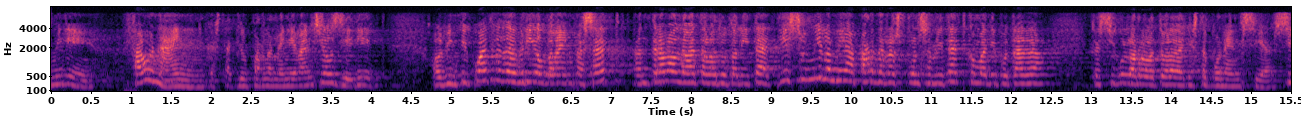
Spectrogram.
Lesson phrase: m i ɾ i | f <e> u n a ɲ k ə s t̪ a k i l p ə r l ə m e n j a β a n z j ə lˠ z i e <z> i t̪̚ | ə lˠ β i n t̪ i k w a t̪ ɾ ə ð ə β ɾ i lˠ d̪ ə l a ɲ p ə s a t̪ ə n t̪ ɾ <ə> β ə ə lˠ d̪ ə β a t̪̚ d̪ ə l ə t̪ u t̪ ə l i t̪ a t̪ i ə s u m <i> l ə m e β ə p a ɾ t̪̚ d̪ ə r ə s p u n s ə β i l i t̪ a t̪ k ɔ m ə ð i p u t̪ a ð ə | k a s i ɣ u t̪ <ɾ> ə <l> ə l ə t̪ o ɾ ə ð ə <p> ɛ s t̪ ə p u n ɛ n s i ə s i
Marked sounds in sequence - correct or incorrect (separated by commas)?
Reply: incorrect, incorrect, incorrect, correct, incorrect, incorrect, incorrect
